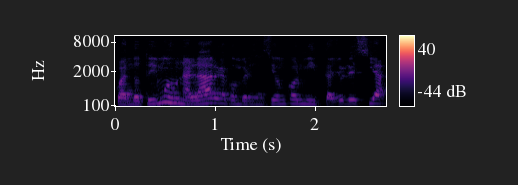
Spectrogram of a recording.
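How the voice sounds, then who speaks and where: This is a man's voice. His pitch is high. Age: 60s. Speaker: artist. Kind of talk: talk and discussion.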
